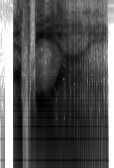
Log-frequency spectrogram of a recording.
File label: "FBI", American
